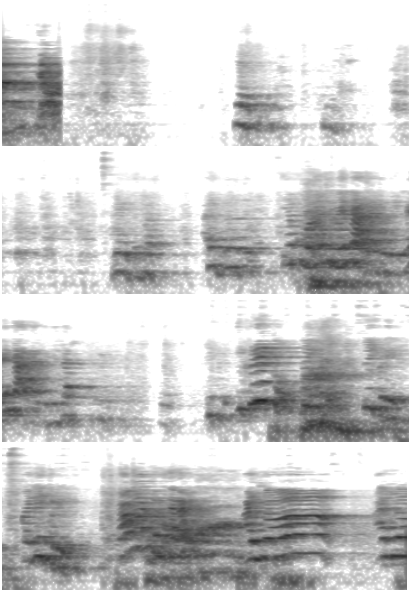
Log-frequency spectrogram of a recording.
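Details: Golden Retriever greeting its mom on a surprise visit: excited whimpers and yelps that rise into high, wavering whines toward the end, mixed with people talking and laughing indoors.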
